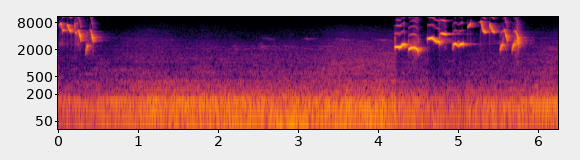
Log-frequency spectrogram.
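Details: Orange-headed thrush song used for coaxing kept birds: high, rapid slurred notes at the start, then after a pause a varied tumbling run of whistles and sharp high chirps.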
